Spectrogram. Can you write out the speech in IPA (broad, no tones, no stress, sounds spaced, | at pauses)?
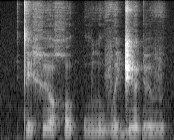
t e x ʏ ʊ̯ χ u k͡p u l u v ə d͡ʒ ə̃ ɗ ʏ v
